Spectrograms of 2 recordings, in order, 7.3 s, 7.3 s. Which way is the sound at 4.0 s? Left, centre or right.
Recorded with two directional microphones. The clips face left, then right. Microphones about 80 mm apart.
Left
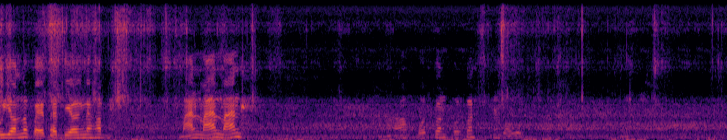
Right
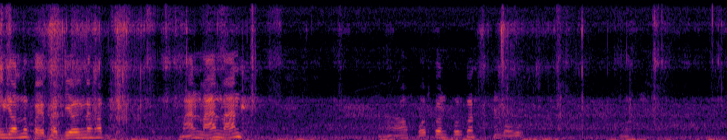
Left.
